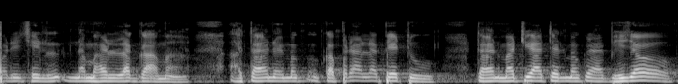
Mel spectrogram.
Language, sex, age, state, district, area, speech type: Maithili, male, 60+, Bihar, Darbhanga, rural, spontaneous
